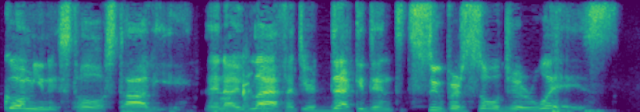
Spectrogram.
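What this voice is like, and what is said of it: Put-on Russian accent, not convincing. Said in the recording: “my Russian accent just becomes uh, what's her name from Glow? Alison yeah. Brie... pretty bad”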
